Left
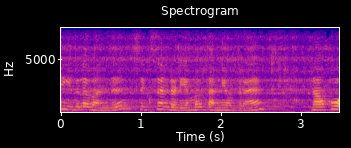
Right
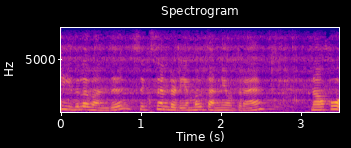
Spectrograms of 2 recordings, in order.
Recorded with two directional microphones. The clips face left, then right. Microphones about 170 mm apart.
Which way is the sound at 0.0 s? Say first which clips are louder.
Right 3 dB; 30° right (ahead or behind).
